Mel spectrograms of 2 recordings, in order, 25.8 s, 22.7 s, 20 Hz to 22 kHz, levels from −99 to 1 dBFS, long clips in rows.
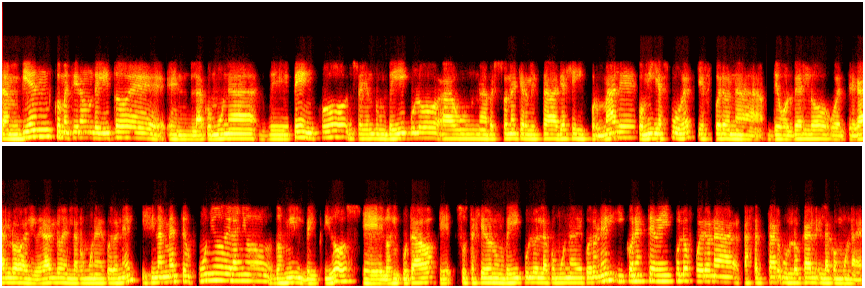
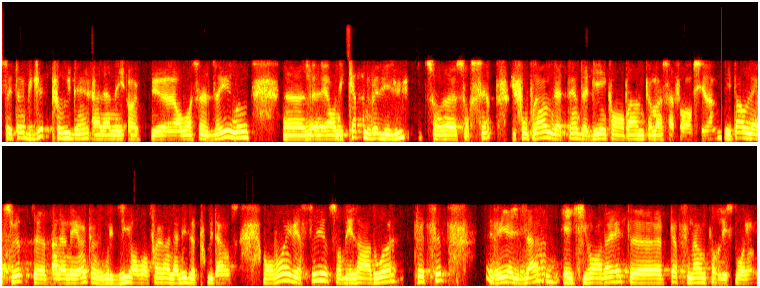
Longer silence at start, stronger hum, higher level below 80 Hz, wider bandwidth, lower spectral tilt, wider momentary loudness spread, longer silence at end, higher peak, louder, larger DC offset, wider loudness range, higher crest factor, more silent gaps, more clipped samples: about the same, 0 s vs 0 s; neither; second, -62 dBFS vs -54 dBFS; about the same, 4 kHz vs 4.1 kHz; first, -11.5 dB/octave vs -8.5 dB/octave; about the same, 5 LU vs 5 LU; about the same, 0 s vs 0 s; about the same, -4 dBFS vs -4 dBFS; second, -18 LUFS vs -15 LUFS; neither; about the same, 1 LU vs 1 LU; about the same, 14 dB vs 10 dB; neither; neither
